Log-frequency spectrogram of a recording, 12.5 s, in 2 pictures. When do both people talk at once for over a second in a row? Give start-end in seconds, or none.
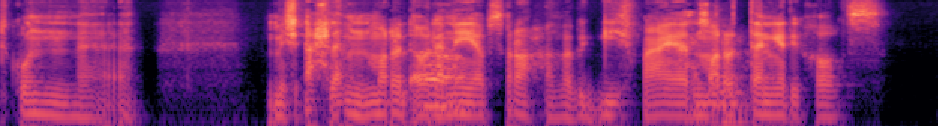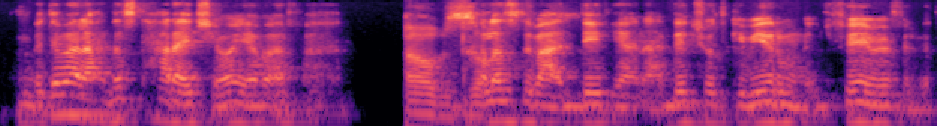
none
